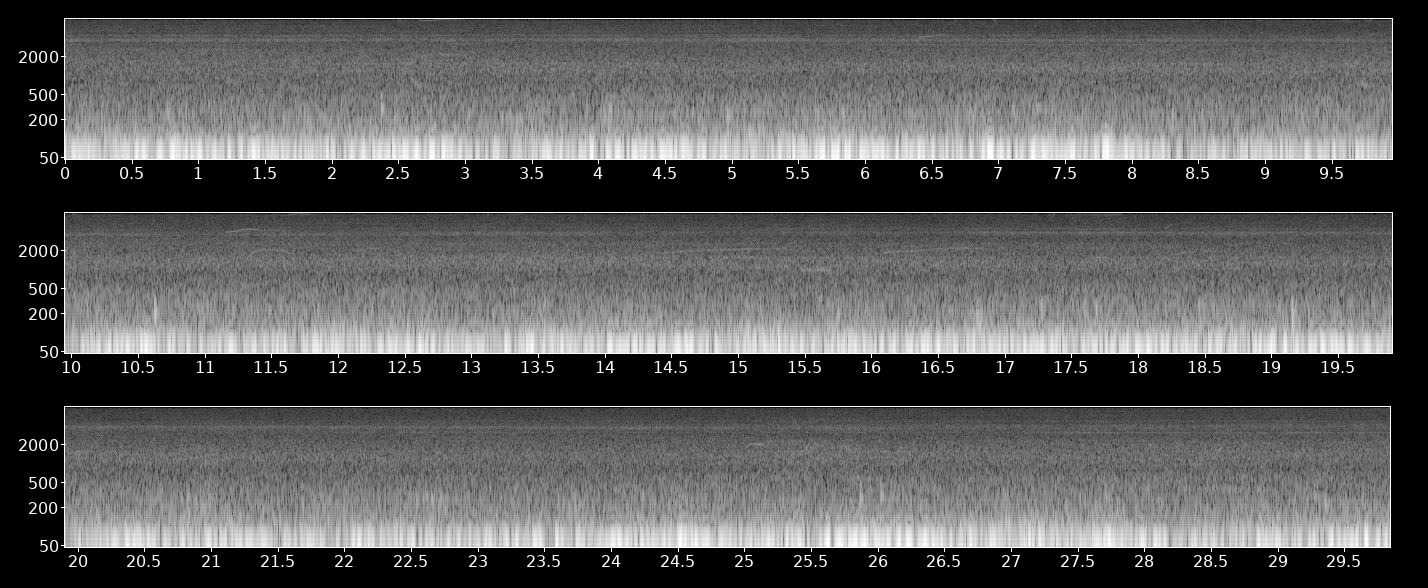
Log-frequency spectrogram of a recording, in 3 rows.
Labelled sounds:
11.1	11.9	killer whale, 3.5 to 8.0 kHz

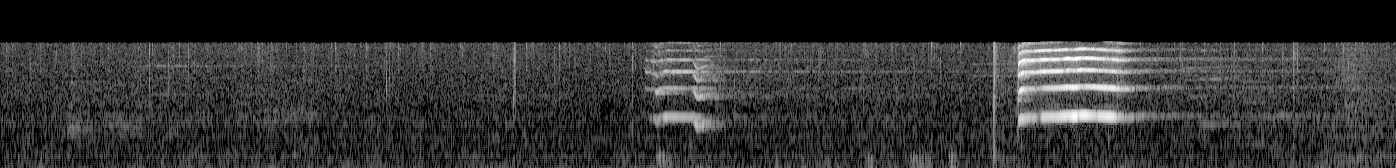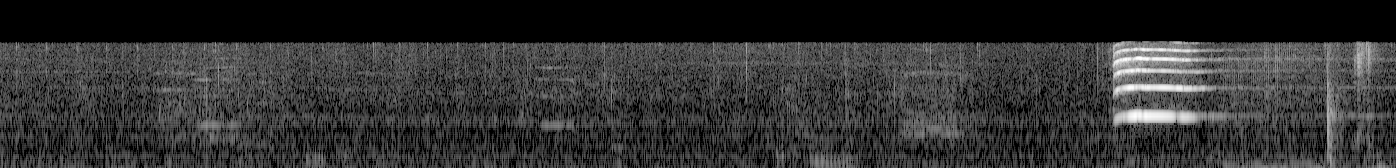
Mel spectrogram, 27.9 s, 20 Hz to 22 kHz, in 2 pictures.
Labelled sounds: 0.5	1.5	killer whale, southern resident, call S04, 0 to 3.2 kHz
2.1	3.3	killer whale, southern resident, call S04, 0 to 3.9 kHz
6.4	7.4	killer whale, southern resident, 0 to 8.0 kHz
10.0	13.0	killer whale, southern resident, 0.27 to 8.0 kHz
15.5	16.9	killer whale, southern resident, 0.43 to 5.7 kHz
19.0	20.4	killer whale, southern resident, 0.37 to 5.7 kHz
21.9	22.6	fish, 0 to 0.68 kHz
22.8	23.8	killer whale, southern resident, call S04, 0 to 4.3 kHz
24.9	26.2	killer whale, southern resident, 0.72 to 8.0 kHz

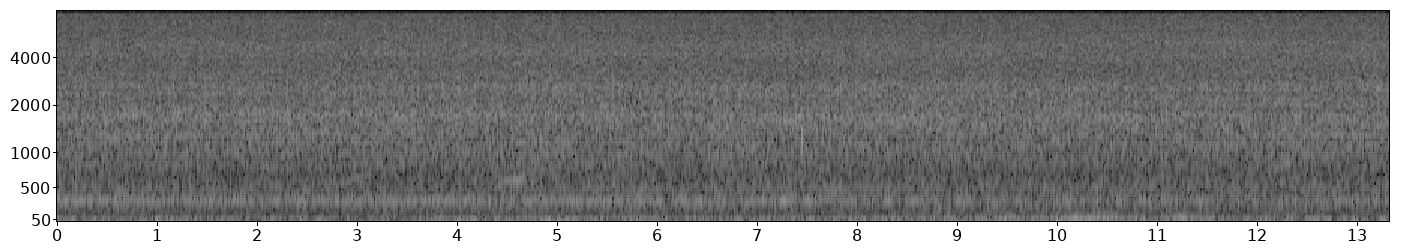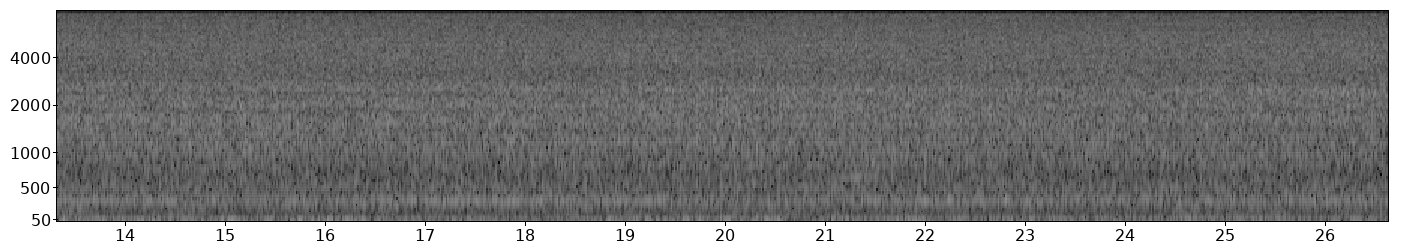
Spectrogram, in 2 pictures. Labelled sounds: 4.3	4.7	humpback whale, 0.49 to 0.63 kHz

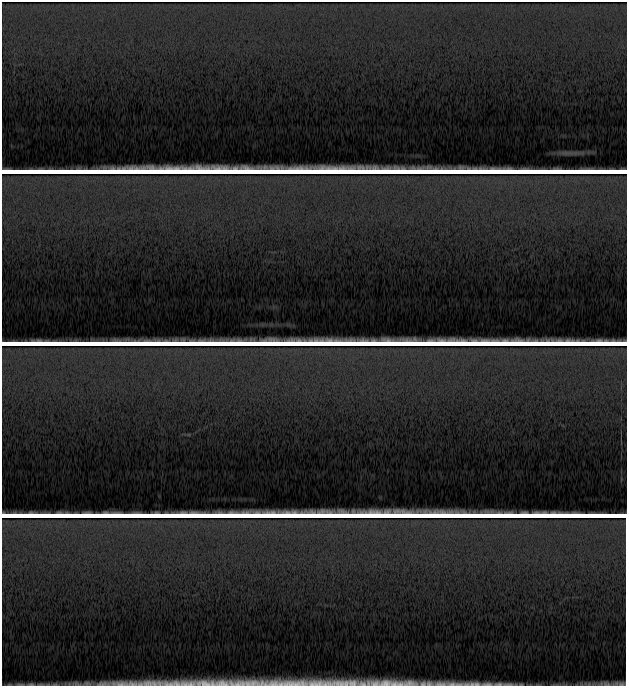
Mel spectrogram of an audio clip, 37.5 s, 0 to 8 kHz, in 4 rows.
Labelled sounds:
21.4	21.9	humpback whale, 1.4 to 2.0 kHz
36.5	36.8	humpback whale, 1.6 to 1.9 kHz

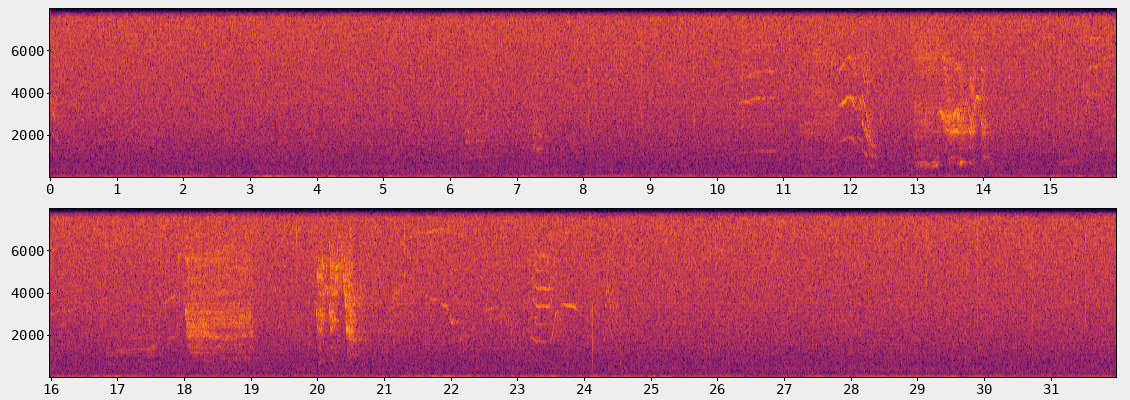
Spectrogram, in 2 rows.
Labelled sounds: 10.3	10.9	killer whale, northern resident, 1.2 to 5.1 kHz
11.8	12.2	killer whale, northern resident, 1.6 to 3.9 kHz
13.3	13.7	killer whale, northern resident, 2.0 to 3.3 kHz
15.9	16.2	killer whale, northern resident, 2.8 to 3.2 kHz
18.1	18.7	killer whale, northern resident, 1.7 to 2.6 kHz
20.4	20.7	killer whale, northern resident, 1.7 to 2.4 kHz
21.5	22.0	killer whale, northern resident, 6.7 to 7.1 kHz
23.2	24.5	killer whale, northern resident, 1.6 to 4.4 kHz

